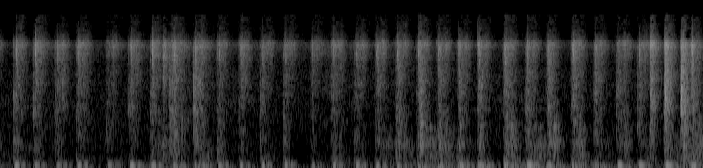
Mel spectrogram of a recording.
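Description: Quick repeated softening strokes over wet glaze on a painted board, several a second, each a short swish with a dull knock.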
